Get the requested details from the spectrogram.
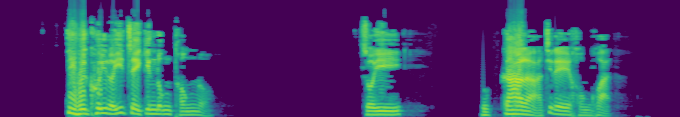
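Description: An elderly man speaks calmly and close to a microphone, in short phrases with pauses.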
